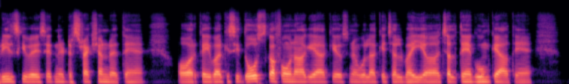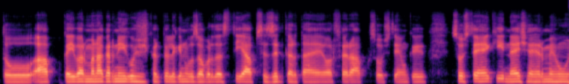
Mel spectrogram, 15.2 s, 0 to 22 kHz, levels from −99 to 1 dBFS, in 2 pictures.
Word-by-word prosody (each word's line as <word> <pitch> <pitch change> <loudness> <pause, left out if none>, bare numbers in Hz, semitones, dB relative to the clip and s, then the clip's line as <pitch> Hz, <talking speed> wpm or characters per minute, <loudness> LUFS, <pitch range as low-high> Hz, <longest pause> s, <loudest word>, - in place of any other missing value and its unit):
Reels 120 0 -1
की 130 - -4
वजह 115 -1 +1
से 115 - -3
इतने 120 0 -5
डिस्ट्रैक्शन 120 +1 -2
रहते 110 0 -4
हैं। 110 0 -7 0.5
और 110 0 +2
कई 120 - +1
बार 120 0 +2
किसी 125 +2 -3
दोस्त 135 +3 +2
का - - +7
फ़ोन 125 -2 +1
आ 115 0 +1
गया 115 0 0
कि 120 - -5
उसने 115 0 -6
बोला 115 0 -2
कि 115 - -7
चल 115 -1 -3
भई 110 0 0
अ, 110 -1 +1
चलते 115 +3 -1
हैं 120 - +2
घूम 120 0 +1
के - - +6
आते 105 0 -1
हैं, 105 0 -7 0.5
तो 110 0 +1
आप 120 0 +4
कई 125 0 +6
बार 130 0 +6
मना 130 0 +5
करने 130 0 +3
की 130 - +2
कोशिश 125 -2 0
करते 125 0 -3
हो - - -1
लेकिन 125 +1 -1
वो 125 0 -2
जबरदस्ती 120 +1 0
आपसे 120 +1 -2
ज़िद 125 +1 -1
करता 115 0 0
है 110 0 -2
और 115 0 -1
फिर 115 -1 +1
आप 110 -1 -1
सोचते 110 +1 -6
हों 115 - -7
कि 120 0 -4 0.4
सोचते 135 +1 +1
हैं 135 +1 +3
कि 140 0 -2
नए 130 +1 +4
शहर 125 -2 -1
में 125 0 0
हूँ, 125 0 -1
120 Hz, 235 wpm, -23 LUFS, 115-125 Hz, 0.5 s, का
